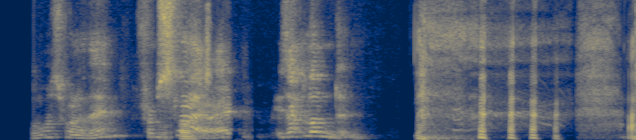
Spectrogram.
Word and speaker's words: Slough: From Slough, eh? Is that London? I think you pronounce it Slough.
